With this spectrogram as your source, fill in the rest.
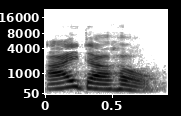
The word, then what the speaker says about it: Idaho: How about Idaho? Idaho. Idaho. 3 syllables. Stress the first one. Right. 3, 1.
